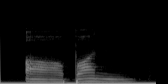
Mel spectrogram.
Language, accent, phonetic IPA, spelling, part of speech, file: Persian, Iran, [ʔɒː.bɒ́ːn], آبان, proper noun, Fa-آبان.ogg
- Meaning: 1. Aban (the eighth solar month of the Persian calendar) 2. Name of the tenth day of any month of the Zoroastrian calendar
